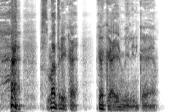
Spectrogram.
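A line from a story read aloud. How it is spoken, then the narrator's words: Smirking snort. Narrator (Russian): хмыкнул Ханас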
